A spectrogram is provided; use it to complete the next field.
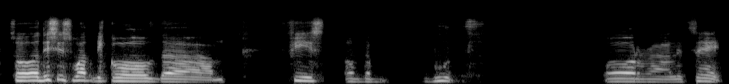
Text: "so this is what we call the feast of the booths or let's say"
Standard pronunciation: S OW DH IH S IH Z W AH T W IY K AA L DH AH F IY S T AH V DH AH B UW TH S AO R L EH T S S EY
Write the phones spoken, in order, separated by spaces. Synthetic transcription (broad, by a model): S OW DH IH S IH S W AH T W IY K AA L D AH F IY S T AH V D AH B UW T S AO R L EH T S S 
